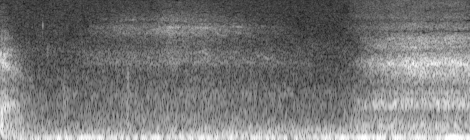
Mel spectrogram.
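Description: Faint, soft breathing of a woman holding a seated yoga twist: a light breath about half a second in, and a longer, slightly louder one starting near the end, over a low steady room hum.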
